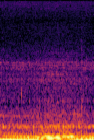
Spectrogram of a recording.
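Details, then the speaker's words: Citroën Nemo with SensoDrive semi-automatic gearbox, brake pressed, reverse and then first gear engaged: steady, even low idle rumble with no knocks, clunks or hunting; sits smoothly in gear, all normal. "Let me see if I have drive. Yes, I do. I do have. Look. So that's automatic. So first gear. Oh man, and it is working."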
